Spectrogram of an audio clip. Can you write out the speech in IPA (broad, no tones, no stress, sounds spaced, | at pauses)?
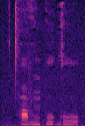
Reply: t̪ʰ ɑ v ũ p o ɡ o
